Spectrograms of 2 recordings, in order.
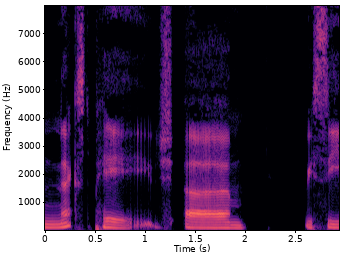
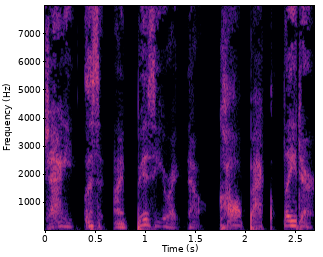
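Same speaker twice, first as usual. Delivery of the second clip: hushed, pitched-up, quiet, dismissive, busy-sounding delivery; 6 semitones higher, 5 dB quieter than usual. Recounting Loki taking an ill-timed call from Shaggy: Loki's hushed quiet voice. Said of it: "down down in his quiet voice".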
